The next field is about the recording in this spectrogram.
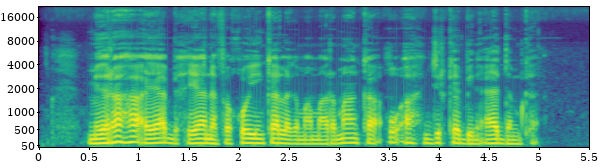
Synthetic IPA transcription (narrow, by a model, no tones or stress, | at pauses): mɛːɾɐɦɐʔɐ̰jaːbɪħɪjanɐfɐqɔːjɪŋkʰɐlɐɣɐmɐmaːrmaːŋkʰɐ̰ʔʊʔɐht͡ʃɪrkʰɐbɪnɪ̰ʔaːðɐmkʰɐ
